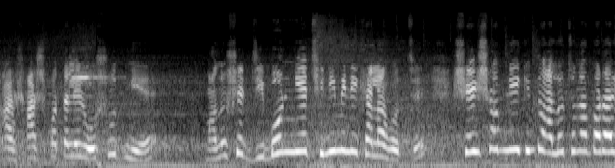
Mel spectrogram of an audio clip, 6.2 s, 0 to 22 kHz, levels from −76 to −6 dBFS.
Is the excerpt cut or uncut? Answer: uncut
